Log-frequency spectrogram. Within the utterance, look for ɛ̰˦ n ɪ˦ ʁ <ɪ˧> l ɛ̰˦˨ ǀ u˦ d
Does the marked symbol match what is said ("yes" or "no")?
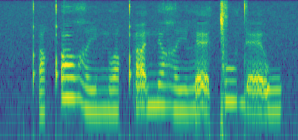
no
